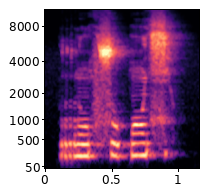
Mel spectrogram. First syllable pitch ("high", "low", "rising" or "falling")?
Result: rising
